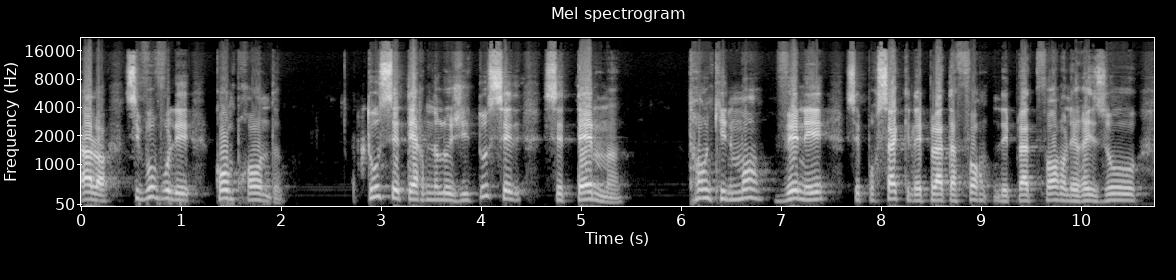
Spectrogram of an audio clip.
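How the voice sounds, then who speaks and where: A man's fairly high voice, very slow pace, ordinary pitch variation. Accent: Brazilian. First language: Portuguese (speaking French). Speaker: channel host, alternative history presenter. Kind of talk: live stream chat. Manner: repetitive, halting phrasing.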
